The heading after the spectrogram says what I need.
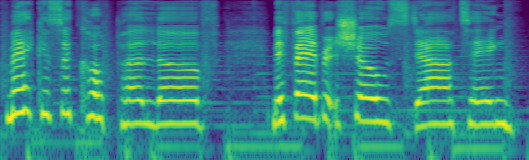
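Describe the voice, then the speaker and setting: A woman's voice: sits high, measured pace, a bit bright, soft background music, voice pushed up. A woman voicing a nagging, dramatic, scornful middle-aged mum in an audio short story. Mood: dismissive.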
